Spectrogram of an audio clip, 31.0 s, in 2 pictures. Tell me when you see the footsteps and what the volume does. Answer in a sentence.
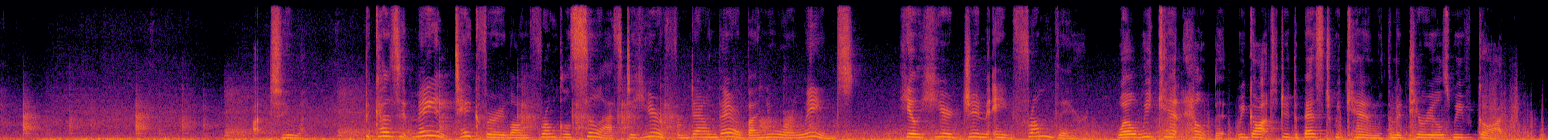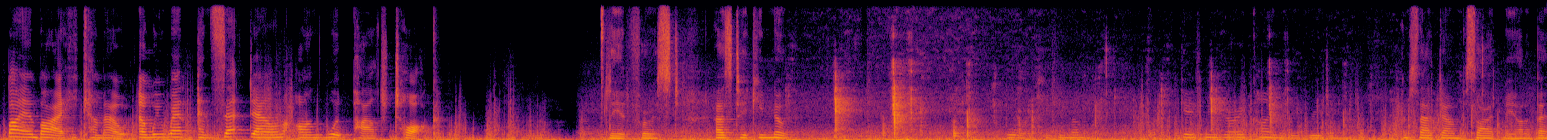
You can hear the footsteps from 23.3 to 30.4 s, getting quieter.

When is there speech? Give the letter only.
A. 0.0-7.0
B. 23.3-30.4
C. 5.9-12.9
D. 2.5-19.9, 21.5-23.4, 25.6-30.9
D.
